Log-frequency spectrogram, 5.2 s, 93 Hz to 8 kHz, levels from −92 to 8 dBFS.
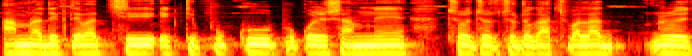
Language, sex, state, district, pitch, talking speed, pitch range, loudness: Bengali, male, West Bengal, Alipurduar, 115 Hz, 140 wpm, 115-120 Hz, -13 LUFS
